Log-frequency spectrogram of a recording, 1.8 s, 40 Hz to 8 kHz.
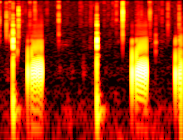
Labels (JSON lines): {"label": "biophony, knock croak", "recorder": "SoundTrap 300"}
